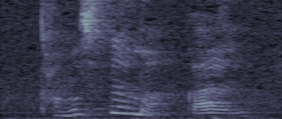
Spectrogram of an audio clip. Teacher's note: Contohnya pada kalimat seperti kamu sudah makan yang memiliki nada naik di akhir.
